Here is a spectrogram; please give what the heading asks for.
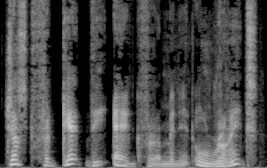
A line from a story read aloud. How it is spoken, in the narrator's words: Harry hissed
